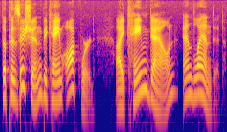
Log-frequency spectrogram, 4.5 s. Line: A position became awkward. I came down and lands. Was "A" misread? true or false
true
